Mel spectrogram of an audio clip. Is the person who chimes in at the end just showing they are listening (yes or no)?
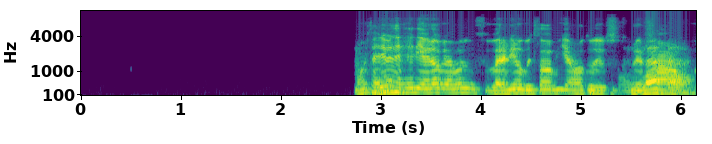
no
